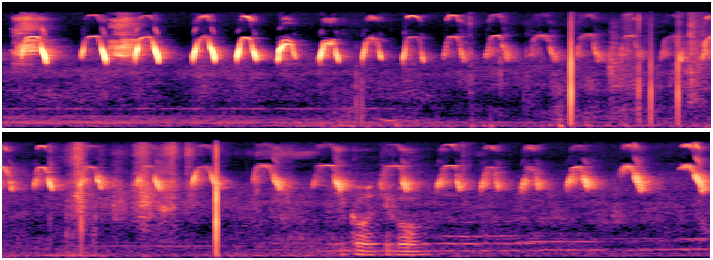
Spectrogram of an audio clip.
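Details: Young chicken that will not leave its carer's hand and hurries toward the fingers, peeping shrilly in quick bursts at the start and end, with sharp knocking clicks and soft handling noises in the middle.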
